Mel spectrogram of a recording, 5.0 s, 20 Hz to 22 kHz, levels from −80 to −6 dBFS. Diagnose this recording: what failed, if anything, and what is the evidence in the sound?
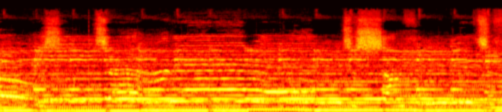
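A single loud pop at 0.89 to 0.91 s jumps a few dB above the sound, which continues beneath it, likely a voltage pulse from a plug or switch in the analogue wiring.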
